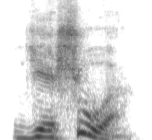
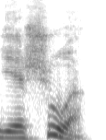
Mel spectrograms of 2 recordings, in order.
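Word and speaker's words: ישוע: el término al costado el término hebreo se pronuncia yeshua es sea el término hebreo que se traduce como salvación o como señor se traduce como yeshua es decir los hebreos pronuncian yeshua en Mateo 1:21 Ese fue el nombre que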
